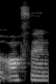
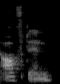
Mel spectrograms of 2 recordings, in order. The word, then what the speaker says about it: often: So often and often are both correct ways of saying this word. Traditionally, we would have said often, especially in British English, but now many people pronounce the T and they say often, and both of these are correct.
